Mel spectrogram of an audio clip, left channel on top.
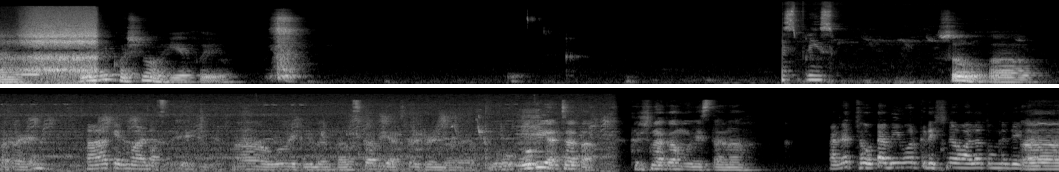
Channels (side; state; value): both; different; correlation -0.01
